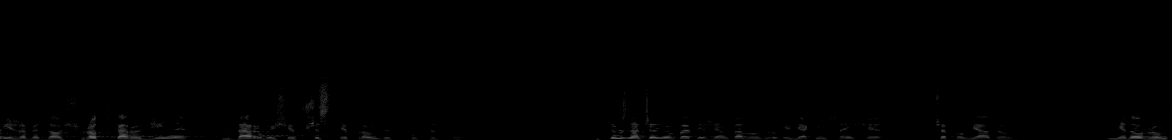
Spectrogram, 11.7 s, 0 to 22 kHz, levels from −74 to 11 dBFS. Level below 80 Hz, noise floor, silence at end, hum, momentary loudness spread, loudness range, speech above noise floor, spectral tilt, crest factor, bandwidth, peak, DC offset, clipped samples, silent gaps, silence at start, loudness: under -90 dBFS; under -90 dBFS; 0 s; none; 15 LU; 8 LU; over 37 dB; -4 dB/octave; 22 dB; 17 kHz; -32 dBFS; under 0.1%; under 0.1%; 5.00-5.93 s, 10.87-10.92 s; 0 s; -53 LUFS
